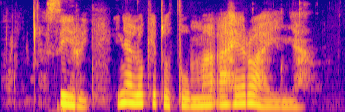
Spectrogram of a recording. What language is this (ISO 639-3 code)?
luo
